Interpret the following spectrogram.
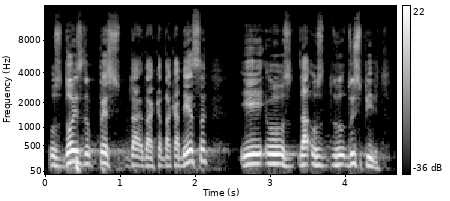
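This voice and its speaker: A Brazilian man preaches from the pulpit with a notably high voice, urging the congregation to answer and repeat after him. His voice rings out with the long reverb of a church hall. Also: normal speed, darkish tone. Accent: Brazilian Portuguese. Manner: exhorting congregation, call-and-response. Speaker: pastor. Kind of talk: sermon.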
